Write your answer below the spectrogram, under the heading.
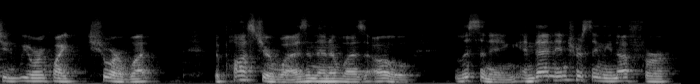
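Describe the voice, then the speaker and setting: A man conducting a conversational oral history interview, phrasing his questions haltingly as he thinks aloud. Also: mid-range voice, darkish tone.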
